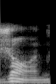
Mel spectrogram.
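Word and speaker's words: J'onn: Just a quick nitpicky question: is his name like Jean or Jon? Well, it's technically it's spelled like J little slash like comma mark ONN. It's pronounced Jean, kind of like a little French thing.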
